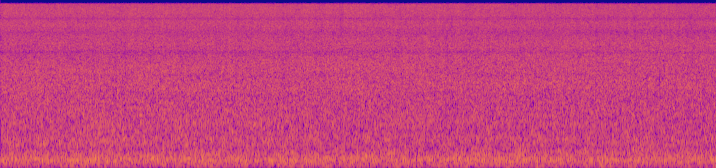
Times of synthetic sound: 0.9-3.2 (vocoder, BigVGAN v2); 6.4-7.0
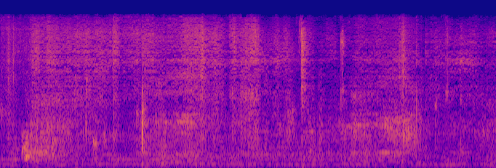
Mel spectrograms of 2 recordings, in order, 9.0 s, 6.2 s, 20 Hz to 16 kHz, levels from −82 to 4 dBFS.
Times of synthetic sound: 0.0-3.1 (codec, SNAC); 3.9-6.2

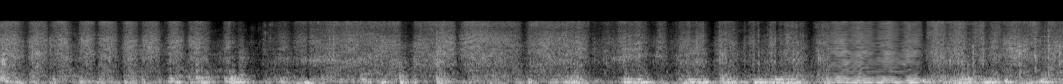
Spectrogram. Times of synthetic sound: 8.3-9.2 (vocoder, HiFi-GAN)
